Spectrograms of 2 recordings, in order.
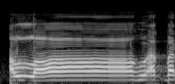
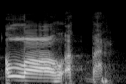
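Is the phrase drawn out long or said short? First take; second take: drawn out; short. First: The phrase is stretched out long. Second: The phrase is said short and quickly. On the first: It lasts through the whole movement. "takbirnya panjang" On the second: It is said during the movement without stretching. "Tidak harus dipanjangkan"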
